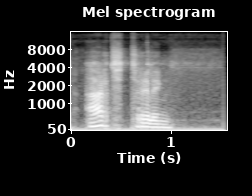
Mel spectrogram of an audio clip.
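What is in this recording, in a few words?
"aardtrilling", Dutch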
